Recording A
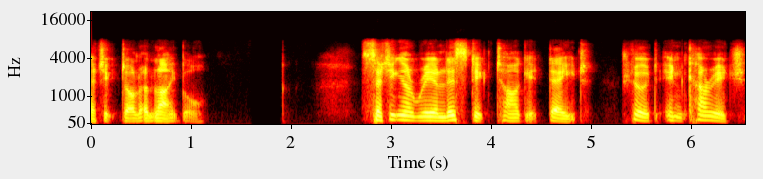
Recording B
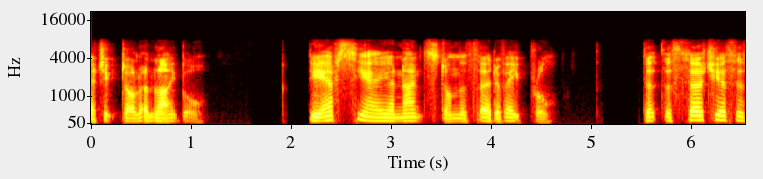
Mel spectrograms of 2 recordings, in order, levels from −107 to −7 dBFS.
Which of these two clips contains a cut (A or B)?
B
